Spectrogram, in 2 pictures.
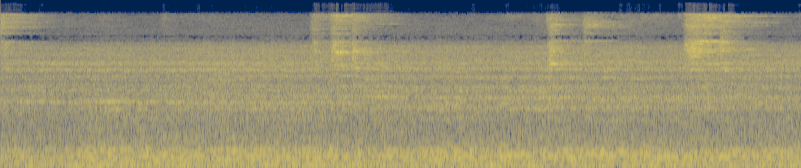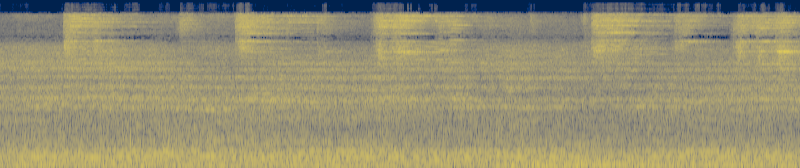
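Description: A train rumbles steadily as it slows a little, with wheels grinding on the rails and intermittent high squeals over a constant, loud, close roar, heard from on board, with no voices.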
